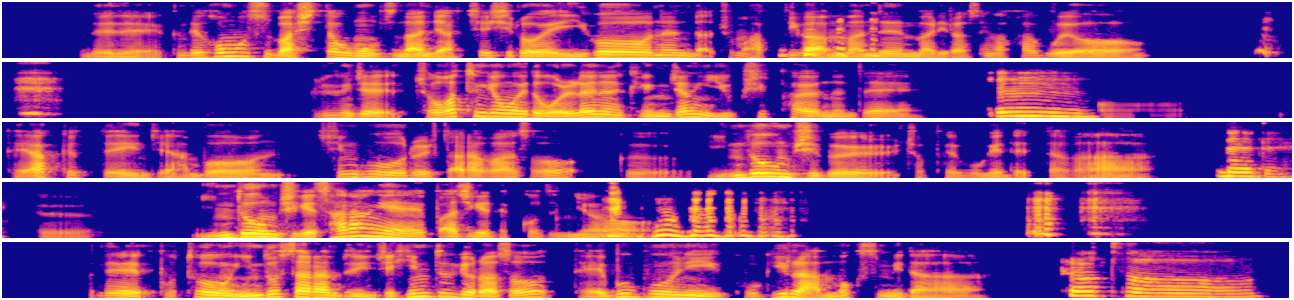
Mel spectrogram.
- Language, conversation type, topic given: Korean, podcast, 채소를 더 많이 먹게 만드는 꿀팁이 있나요?
- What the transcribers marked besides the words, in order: in English: "hummus"; laugh; laugh; laugh; laugh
